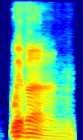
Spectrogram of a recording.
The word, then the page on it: wivern: British English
